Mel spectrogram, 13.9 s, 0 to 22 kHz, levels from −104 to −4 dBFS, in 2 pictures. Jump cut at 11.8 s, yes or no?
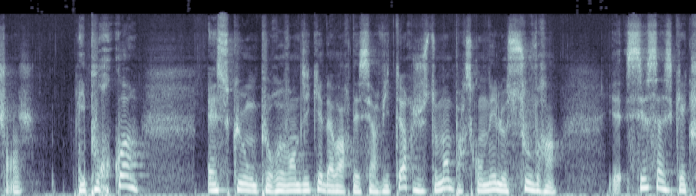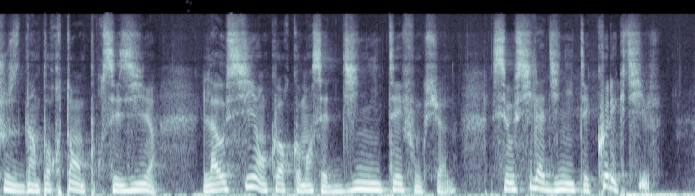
yes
